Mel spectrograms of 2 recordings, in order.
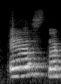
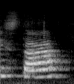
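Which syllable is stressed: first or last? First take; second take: first; last. First: The stress is on the first syllable. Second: The stress is on the last syllable. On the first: It means this, pointing to something. "qual que é a tônica? No esta" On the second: It means is, describing a state. "no está"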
